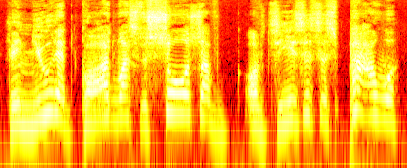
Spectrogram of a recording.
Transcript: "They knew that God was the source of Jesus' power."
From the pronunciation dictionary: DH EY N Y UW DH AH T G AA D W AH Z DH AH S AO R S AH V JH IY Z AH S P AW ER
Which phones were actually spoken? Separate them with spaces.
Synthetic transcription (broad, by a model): DH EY N Y UW DH AH T G AA D W AH Z DH AH S AO R S AH V JH IY Z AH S P AW ER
